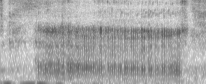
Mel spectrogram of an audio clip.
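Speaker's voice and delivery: imitated growl of the dog. Handler imitates the drunk dog growling at him. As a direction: growl back like the defiant dog. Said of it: "and he goes".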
